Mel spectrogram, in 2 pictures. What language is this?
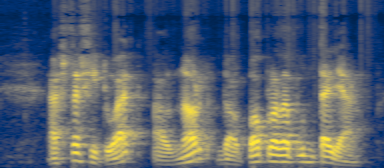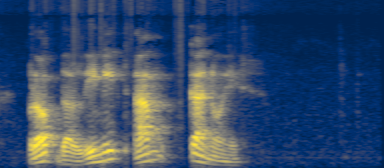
Catalan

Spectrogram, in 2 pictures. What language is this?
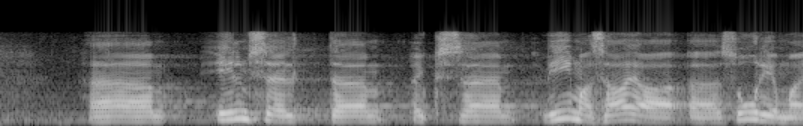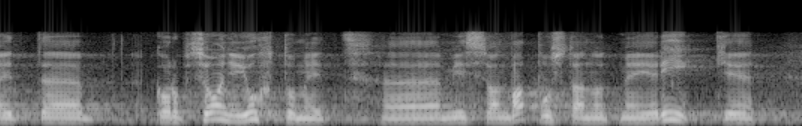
Estonian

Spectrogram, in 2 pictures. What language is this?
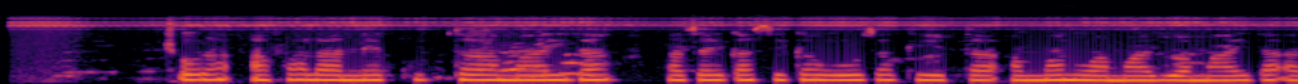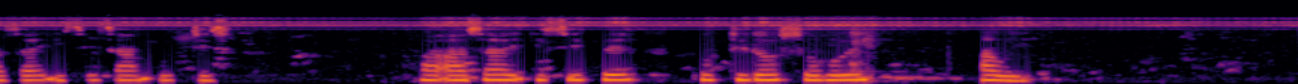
Wolaytta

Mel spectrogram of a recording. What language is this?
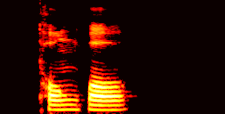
Min Nan Chinese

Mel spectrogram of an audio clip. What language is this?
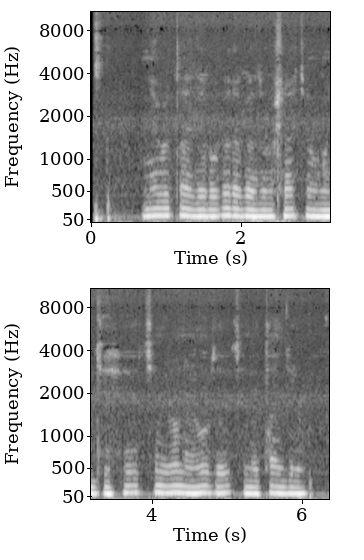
Kinyarwanda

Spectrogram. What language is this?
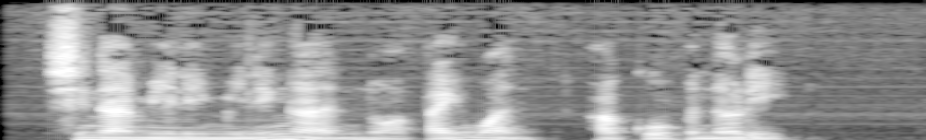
Paiwan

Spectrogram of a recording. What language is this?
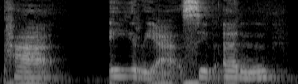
Welsh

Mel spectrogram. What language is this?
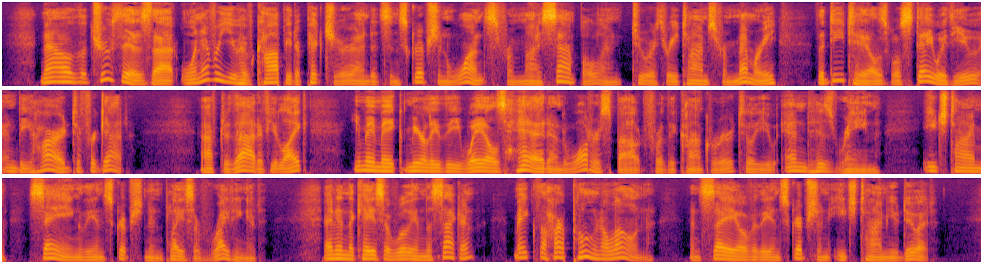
English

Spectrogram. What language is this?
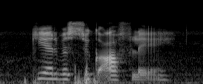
Afrikaans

